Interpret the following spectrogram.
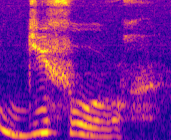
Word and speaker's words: Dufour: And je m'appelle Dufour. Notice I pronounce the R at the end of Dufour.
